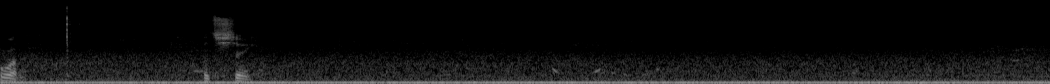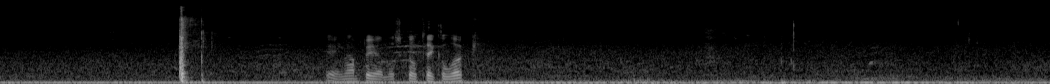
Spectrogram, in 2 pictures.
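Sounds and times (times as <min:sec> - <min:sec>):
arrow hitting target: 0:12.3 - 0:12.8.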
